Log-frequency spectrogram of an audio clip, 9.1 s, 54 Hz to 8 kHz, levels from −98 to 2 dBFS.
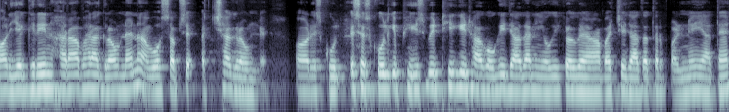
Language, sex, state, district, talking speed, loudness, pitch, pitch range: Hindi, male, Chandigarh, Chandigarh, 230 wpm, -17 LUFS, 140 Hz, 135-150 Hz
